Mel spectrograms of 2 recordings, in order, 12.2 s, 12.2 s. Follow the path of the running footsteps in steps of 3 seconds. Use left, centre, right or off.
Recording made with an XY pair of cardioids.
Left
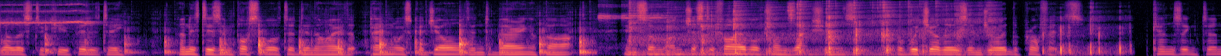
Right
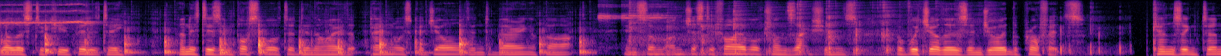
right, centre, left, left.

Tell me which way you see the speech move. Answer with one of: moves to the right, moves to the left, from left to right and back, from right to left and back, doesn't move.
from right to left and back.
